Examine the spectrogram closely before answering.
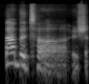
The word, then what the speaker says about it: sabotage: Why is this an exception to the edge rule? Why? I think this word is of French origin and that's probably why it's an exception. Let's check this. Um, is sabotage a French word originally? Yes, it is. It's a a French loan word.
